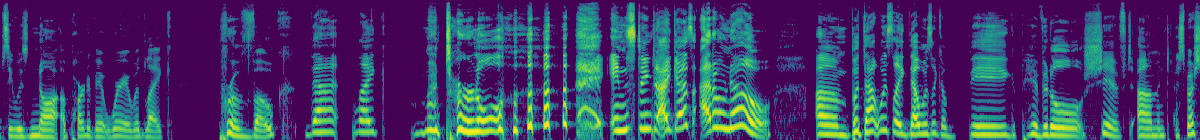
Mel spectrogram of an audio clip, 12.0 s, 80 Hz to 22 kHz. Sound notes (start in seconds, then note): 5.2 laughing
